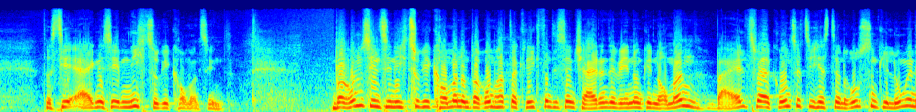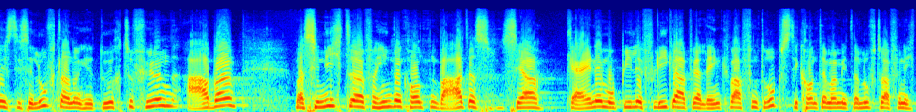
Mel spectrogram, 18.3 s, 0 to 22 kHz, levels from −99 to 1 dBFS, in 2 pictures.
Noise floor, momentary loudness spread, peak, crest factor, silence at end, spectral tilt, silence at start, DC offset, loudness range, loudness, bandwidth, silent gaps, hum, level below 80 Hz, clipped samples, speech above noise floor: -41 dBFS; 6 LU; -10 dBFS; 10 dB; 0 s; -6.5 dB/octave; 0 s; under 0.1%; 2 LU; -19 LUFS; 15 kHz; none; none; -46 dBFS; under 0.1%; 22 dB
